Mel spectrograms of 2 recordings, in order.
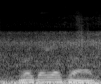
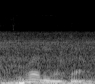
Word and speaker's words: Rodeo Drive: Rodeo Drive. Sometimes mispronounced Rodeo Drive.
